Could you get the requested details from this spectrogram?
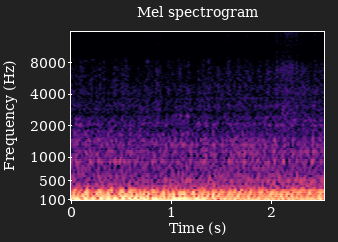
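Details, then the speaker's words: BMW E39 M5, S62 V8, unrun over a year, dirty fuel, first start after priming the fuel pump: cold idle with busy fast tick over low rumble, quieting down; owner suspects lifter tick, also misfiring badly. "It's quieting down, it's quieting down, it's quieting down. I want to make sure it's lifter tick before anything,"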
